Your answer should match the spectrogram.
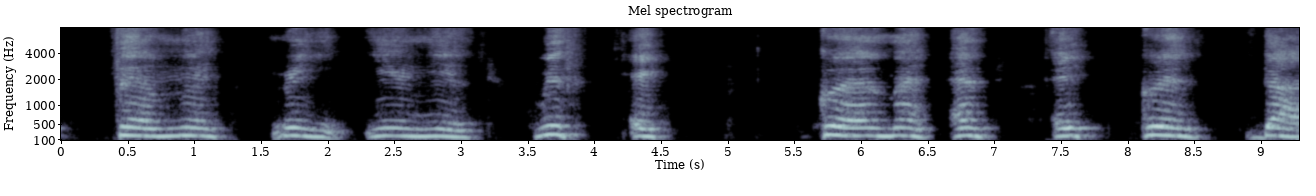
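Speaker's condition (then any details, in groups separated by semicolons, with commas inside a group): Cerebral palsy; wheelchair user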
